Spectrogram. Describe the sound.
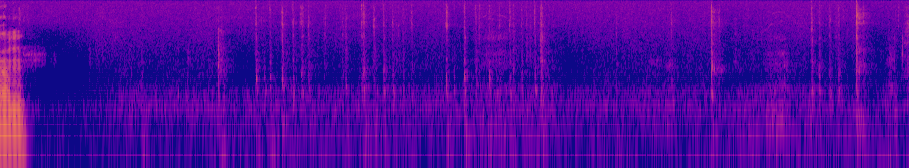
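Soft, irregular keyboard clicks from someone typing on a computer keyboard to log in. The many faint keystrokes come in uneven bursts over a quiet background.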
